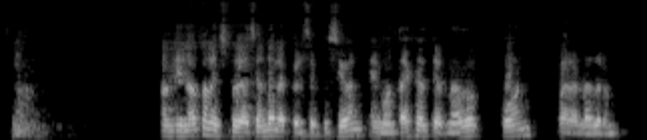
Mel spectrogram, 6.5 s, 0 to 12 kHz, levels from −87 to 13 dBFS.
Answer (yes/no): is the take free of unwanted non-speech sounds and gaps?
yes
